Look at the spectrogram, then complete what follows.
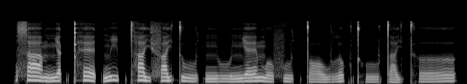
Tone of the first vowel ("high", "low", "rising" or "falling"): falling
